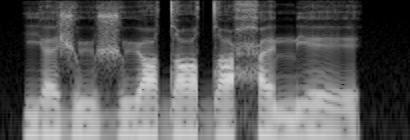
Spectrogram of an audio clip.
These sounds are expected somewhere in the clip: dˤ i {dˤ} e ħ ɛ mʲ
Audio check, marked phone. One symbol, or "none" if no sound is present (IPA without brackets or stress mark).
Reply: dˤ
